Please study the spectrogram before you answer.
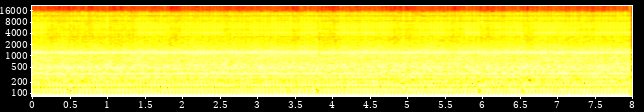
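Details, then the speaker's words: John Deere JS20 variable-speed self-propelled walk-behind mower, engine in good shape: loud, constant drone with a steady firing beat and a faint high whine, no misses or surges. Running fine. "so yeah I guess what I'll do now is just start it up for you guys let you guys hear what it sounds like"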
